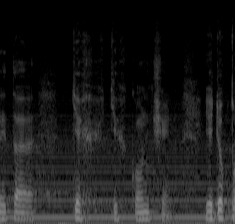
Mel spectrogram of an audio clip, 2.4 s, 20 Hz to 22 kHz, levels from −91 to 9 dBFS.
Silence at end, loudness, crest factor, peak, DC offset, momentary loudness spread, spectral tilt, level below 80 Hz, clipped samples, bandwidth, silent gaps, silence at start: 0 s; -48 LUFS; 18 dB; -28 dBFS; under 0.1%; 7 LU; -6.5 dB/octave; -64 dBFS; under 0.1%; 16.5 kHz; none; 0 s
